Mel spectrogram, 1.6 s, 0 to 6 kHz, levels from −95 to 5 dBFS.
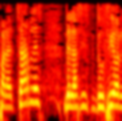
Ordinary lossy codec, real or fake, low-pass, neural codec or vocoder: none; real; 5.4 kHz; none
